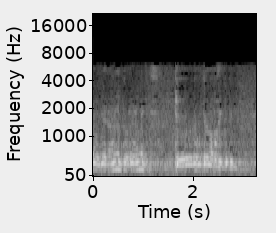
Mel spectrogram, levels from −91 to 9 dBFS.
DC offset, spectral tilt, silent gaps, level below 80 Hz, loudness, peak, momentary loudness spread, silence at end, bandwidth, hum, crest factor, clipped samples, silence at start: under 0.1%; -8.5 dB/octave; none; -46 dBFS; -16 LUFS; 0 dBFS; 10 LU; 0 s; 6.2 kHz; none; 16 dB; under 0.1%; 0 s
